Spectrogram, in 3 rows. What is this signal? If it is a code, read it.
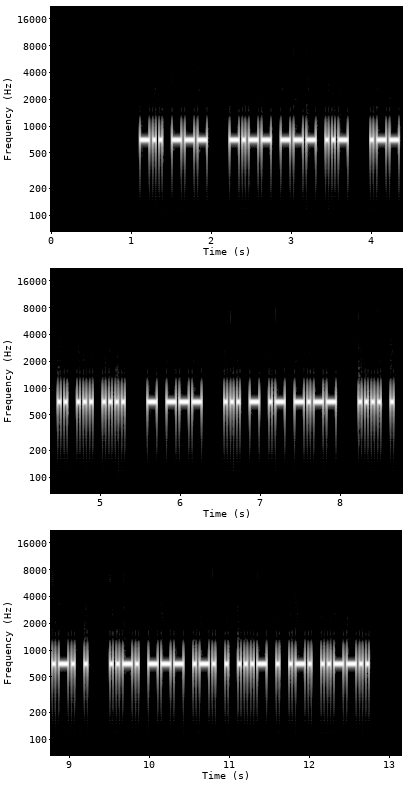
Morse code, heard as a keyed tone, about 30 wpm, 700 Hz. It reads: DO YOU WISH TO STAY HERE FOREVER?
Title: Sentences from Top 1600 Words 30wpm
